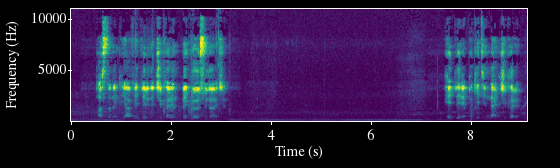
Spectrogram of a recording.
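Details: Automated external defibrillator voice prompt: a tinny recorded Turkish voice tells the rescuer to remove the patient's clothing and expose the chest, with electrodes not yet connected, while the device runs on an external adapter after battery failure.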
